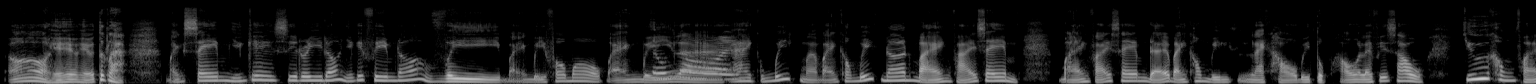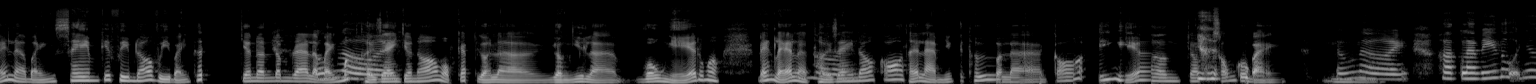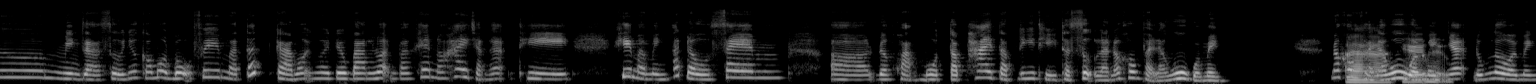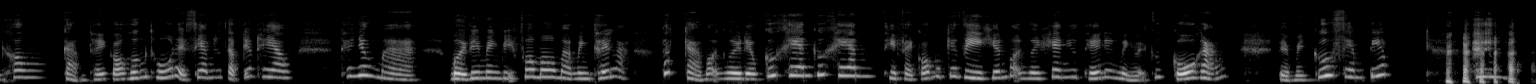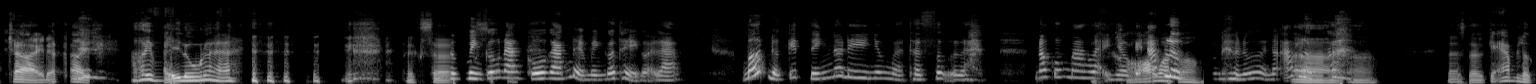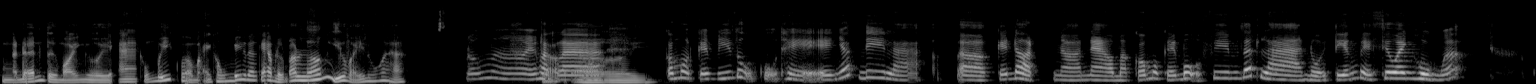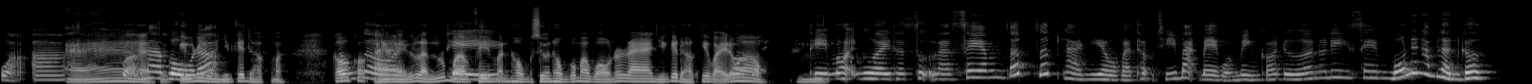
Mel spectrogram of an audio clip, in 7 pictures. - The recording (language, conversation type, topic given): Vietnamese, podcast, Bạn có cảm thấy áp lực phải theo kịp các bộ phim dài tập đang “hot” không?
- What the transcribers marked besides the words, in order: in English: "series"; other background noise; in English: "FO-MO"; tapping; other noise; in English: "FO-MO"; laugh; sigh; laugh; laughing while speaking: "là"; laughing while speaking: "quá"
